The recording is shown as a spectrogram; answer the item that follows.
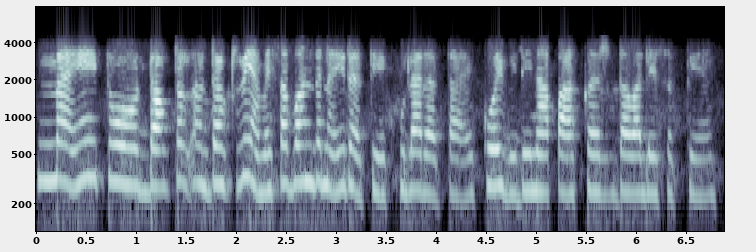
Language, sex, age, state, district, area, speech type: Hindi, female, 18-30, Uttar Pradesh, Mau, rural, conversation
